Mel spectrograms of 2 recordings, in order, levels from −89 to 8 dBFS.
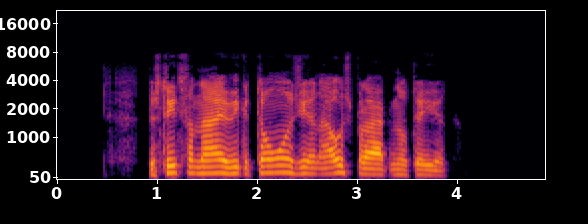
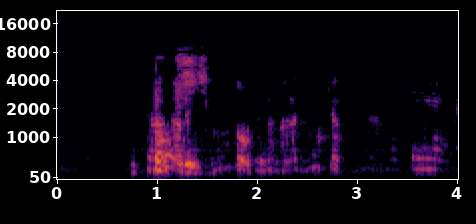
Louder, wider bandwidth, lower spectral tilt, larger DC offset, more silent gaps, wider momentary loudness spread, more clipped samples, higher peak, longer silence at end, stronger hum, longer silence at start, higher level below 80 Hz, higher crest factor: first, -16 LUFS vs -32 LUFS; second, 7.8 kHz vs 9.4 kHz; first, -8 dB/octave vs -3.5 dB/octave; neither; neither; second, 10 LU vs 21 LU; neither; first, 0 dBFS vs -12 dBFS; first, 1 s vs 0.2 s; neither; first, 0.95 s vs 0.75 s; first, -58 dBFS vs -86 dBFS; second, 16 dB vs 24 dB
